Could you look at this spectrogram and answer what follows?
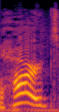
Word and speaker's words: Hart: good friend Robbie Hart it is HR t on her last name and that is called heart in two places yeah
